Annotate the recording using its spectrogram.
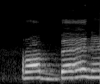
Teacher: റ ഫത്ഹ വന്നതുകൊണ്ട് നമ്മൾ ഉയർത്തിയിട്ട് ഉച്ചരിക്കുട്ട റ എന്നുള്ള സൗണ്ട് തന്നെ കൊടുക്കുക റ എന്നായി പോകരുത് റബ്ബന ബാക്കി ശബ്ദം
